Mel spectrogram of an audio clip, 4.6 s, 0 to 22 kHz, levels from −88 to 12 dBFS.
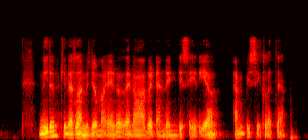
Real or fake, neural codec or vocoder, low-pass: fake; codec, 16 kHz, 1 kbps, FunCodec, trained on LibriTTS, 50 frames a second; 7.2 kHz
